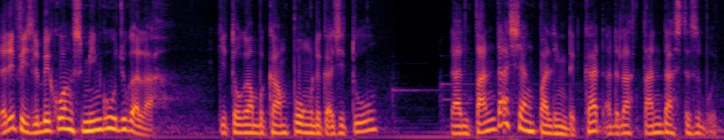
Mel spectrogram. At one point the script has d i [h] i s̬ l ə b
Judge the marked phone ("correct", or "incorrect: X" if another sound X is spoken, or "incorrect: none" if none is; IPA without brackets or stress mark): incorrect: f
